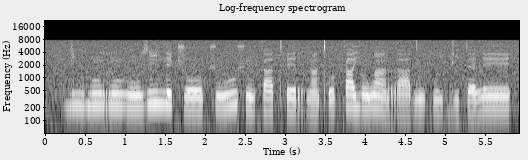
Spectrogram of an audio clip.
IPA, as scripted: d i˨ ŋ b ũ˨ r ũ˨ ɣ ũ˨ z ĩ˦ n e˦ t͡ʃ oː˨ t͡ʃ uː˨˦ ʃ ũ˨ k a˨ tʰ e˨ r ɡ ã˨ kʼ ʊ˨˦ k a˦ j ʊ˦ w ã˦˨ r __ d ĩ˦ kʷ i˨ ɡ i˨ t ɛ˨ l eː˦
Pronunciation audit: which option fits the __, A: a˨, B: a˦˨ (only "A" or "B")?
A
